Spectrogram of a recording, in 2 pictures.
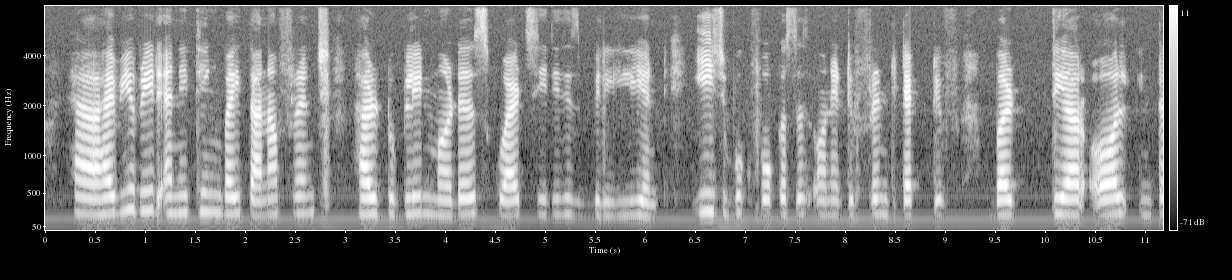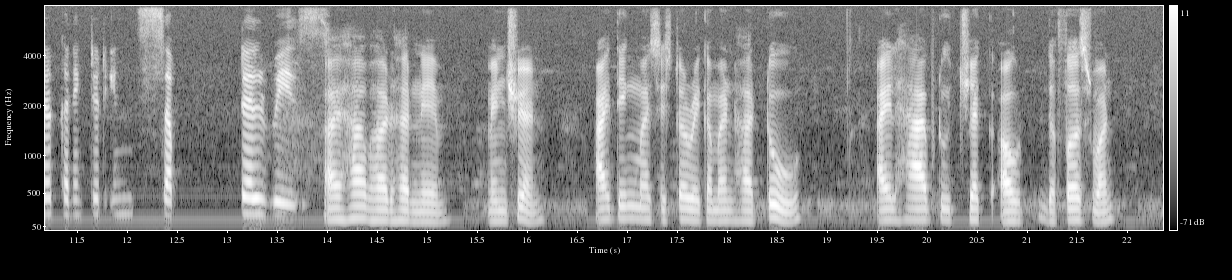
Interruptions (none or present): none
